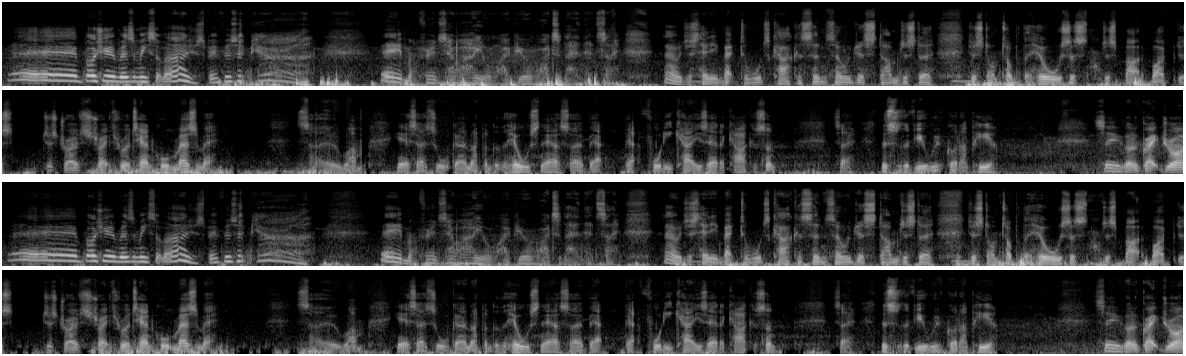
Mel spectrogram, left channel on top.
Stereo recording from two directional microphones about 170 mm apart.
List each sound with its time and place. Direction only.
0.1 s speech: 5° right (ahead or behind); by 21.7 s 30° right (ahead or behind)
22.8 s speech: 35° right (ahead or behind)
